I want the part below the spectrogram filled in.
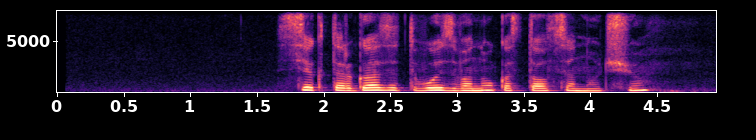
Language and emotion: Russian, neutral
